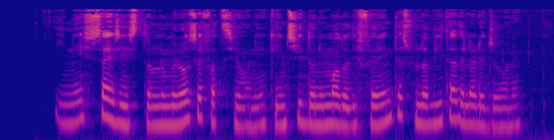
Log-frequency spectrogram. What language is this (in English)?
Italian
